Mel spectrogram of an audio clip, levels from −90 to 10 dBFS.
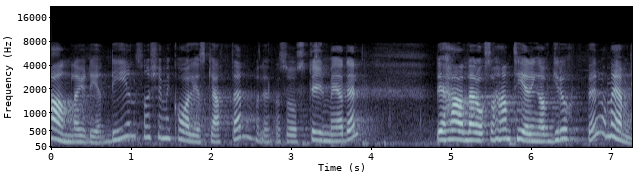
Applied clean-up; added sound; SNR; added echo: none; none; none; none.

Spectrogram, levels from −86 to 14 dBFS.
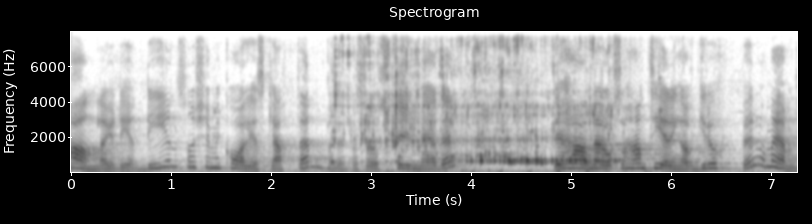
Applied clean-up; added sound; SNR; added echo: none; Liquid; 1 dB; none.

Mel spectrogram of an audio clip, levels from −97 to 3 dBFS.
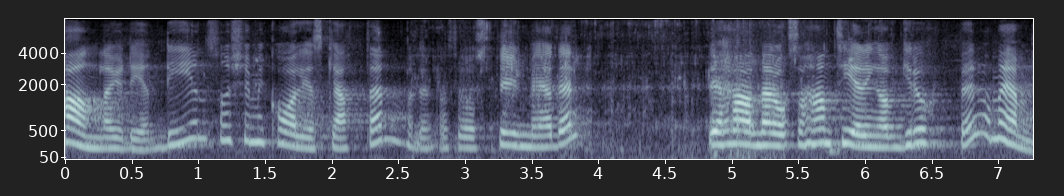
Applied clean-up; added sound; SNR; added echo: neural separator model SepFormer DNS4.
